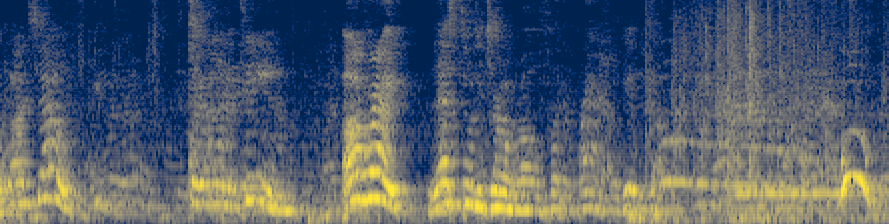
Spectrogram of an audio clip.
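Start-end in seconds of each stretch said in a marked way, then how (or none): none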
